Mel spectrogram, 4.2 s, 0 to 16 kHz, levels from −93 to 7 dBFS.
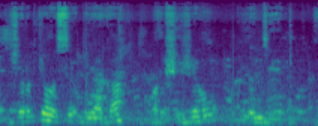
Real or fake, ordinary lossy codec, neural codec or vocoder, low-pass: real; MP3, 96 kbps; none; 14.4 kHz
